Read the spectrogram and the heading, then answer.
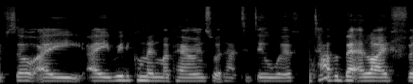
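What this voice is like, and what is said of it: British accent. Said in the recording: “You got a British accent”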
